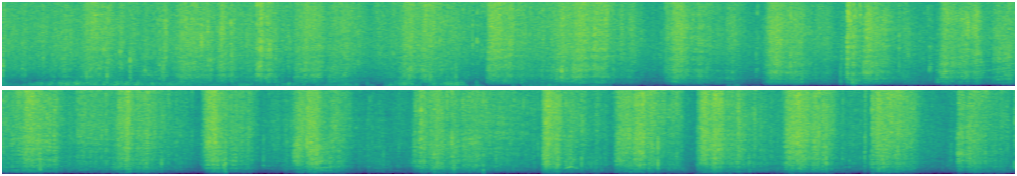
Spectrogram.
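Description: Footsteps crunching through dry fallen leaves at a steady walking pace, about one to two steps a second. The leaf litter is crisp after a long dry spell. A low rumble runs under the first few seconds.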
